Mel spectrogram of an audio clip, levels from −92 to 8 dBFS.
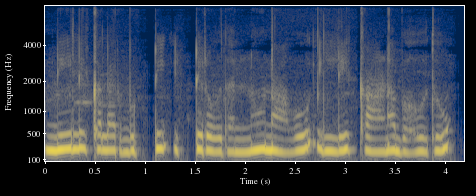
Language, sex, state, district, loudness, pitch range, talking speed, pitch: Kannada, female, Karnataka, Bangalore, -13 LUFS, 215-235 Hz, 100 wpm, 225 Hz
